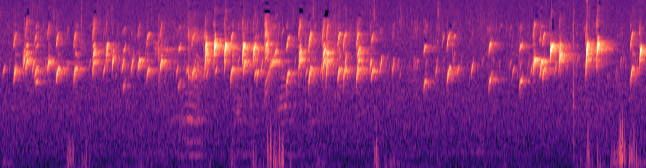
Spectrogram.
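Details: Goldfinch chicks begging, European goldfinch: rapid, high, squeaky chirps overlapping continuously, rising in intensity around the middle and near the end, with occasional soft knocks.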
